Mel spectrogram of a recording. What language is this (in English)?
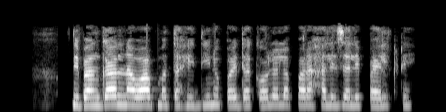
Pashto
